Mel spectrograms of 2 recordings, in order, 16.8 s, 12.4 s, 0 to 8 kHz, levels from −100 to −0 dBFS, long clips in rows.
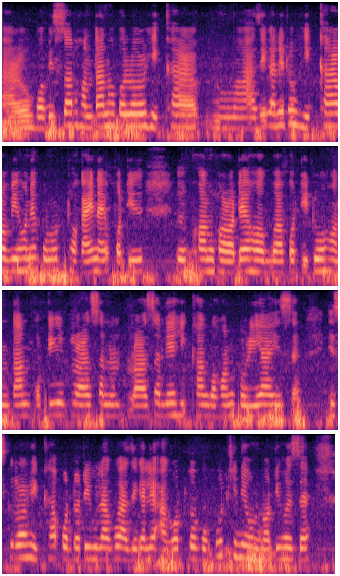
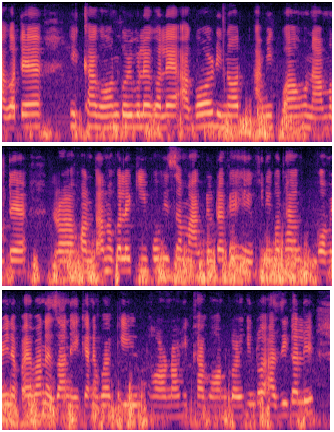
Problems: background sounds at intervals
